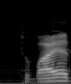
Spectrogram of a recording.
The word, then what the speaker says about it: Tobiah: When Sanballat the Horonite and Tobiah the Ammonite official, let me put the accent on the right syllable, Tobiah the Ammonite official heard about this,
